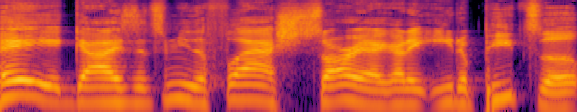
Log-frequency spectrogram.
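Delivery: mocking put-on superhero voice. Mocking how the Flash is written in the movie: mocking the Flash. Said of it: "It's like".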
